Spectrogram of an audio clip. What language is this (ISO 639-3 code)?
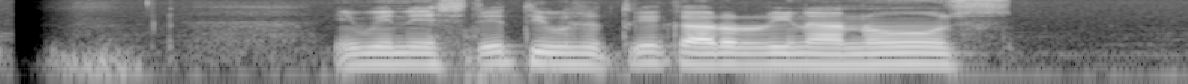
jav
